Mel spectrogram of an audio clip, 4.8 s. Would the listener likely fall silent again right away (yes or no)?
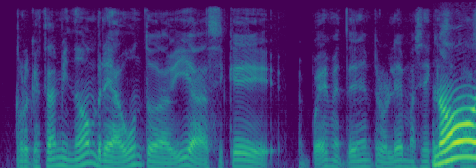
no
